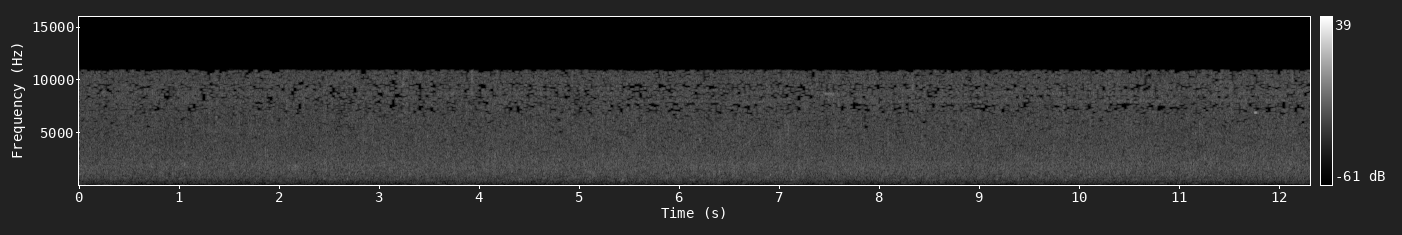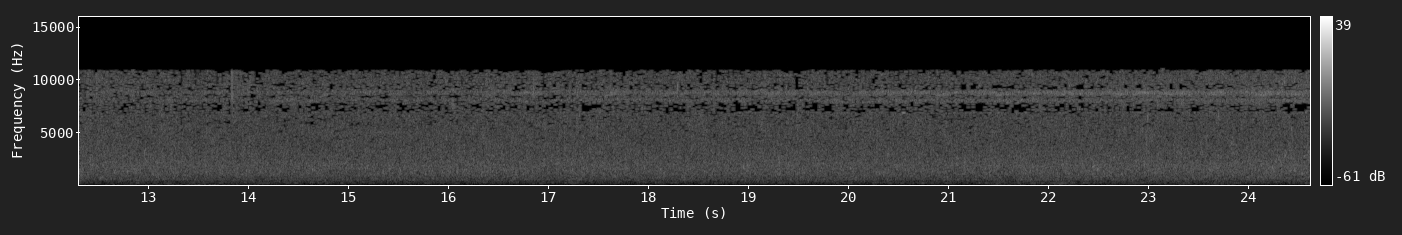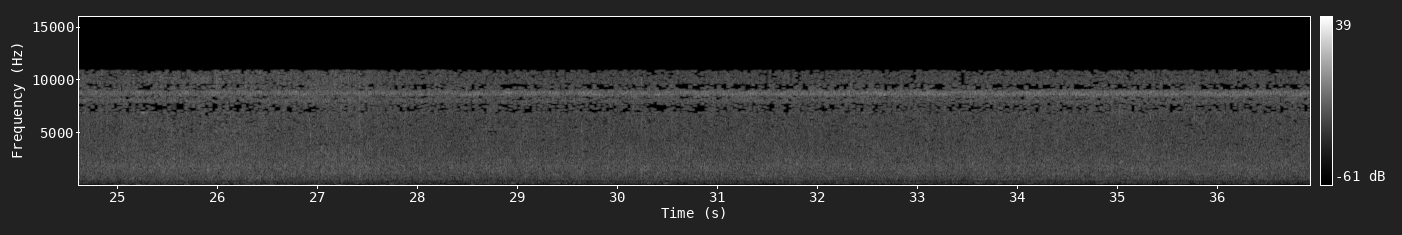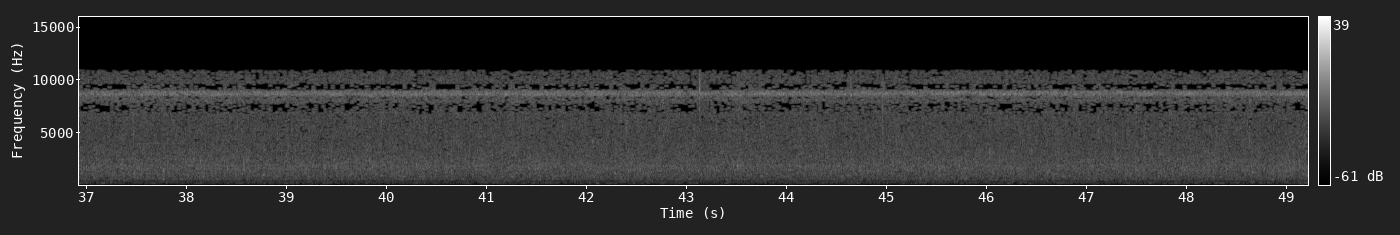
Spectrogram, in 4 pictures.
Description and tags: Jungle Creek Choco-Colombia
Creek recorded at Choco, Colombia
bird, forest, field-recording, nature, water, creek, ambient, birds, jungle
